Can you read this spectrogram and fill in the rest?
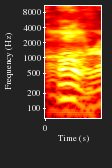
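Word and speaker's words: Allar: Aller, I'm sorry. Yeah. Not Alar.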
